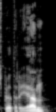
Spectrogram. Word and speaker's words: Petr Yan: But obviously, the correct pronunciation is Petr Jan, and you're going to hear it a bunch as well, so bear with me.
